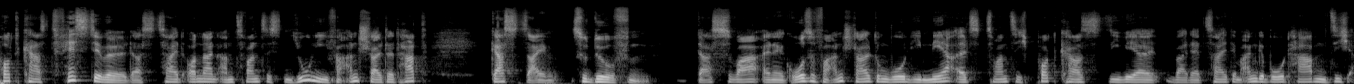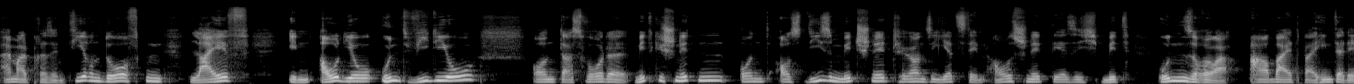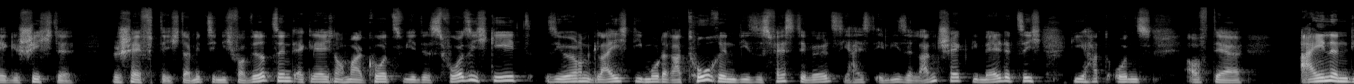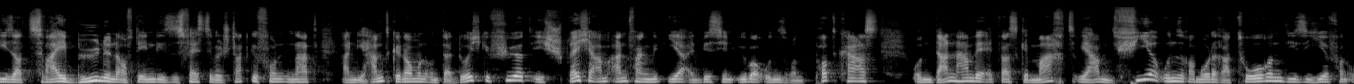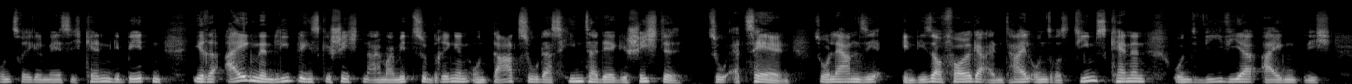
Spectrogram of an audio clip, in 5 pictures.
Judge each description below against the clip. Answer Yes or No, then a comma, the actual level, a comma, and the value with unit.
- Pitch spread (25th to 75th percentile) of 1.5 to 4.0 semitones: No, average, 4.4 semitones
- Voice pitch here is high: No, low, 125 Hz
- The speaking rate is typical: Yes, average, 155 wpm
